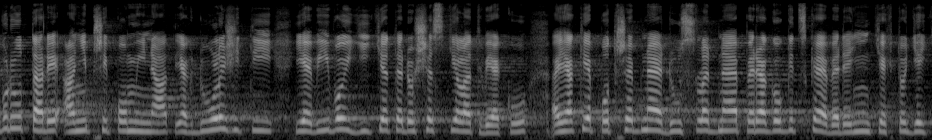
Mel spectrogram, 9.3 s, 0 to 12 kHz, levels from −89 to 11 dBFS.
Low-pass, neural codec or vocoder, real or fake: 10.8 kHz; none; real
